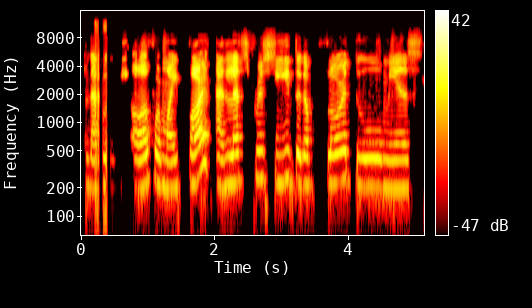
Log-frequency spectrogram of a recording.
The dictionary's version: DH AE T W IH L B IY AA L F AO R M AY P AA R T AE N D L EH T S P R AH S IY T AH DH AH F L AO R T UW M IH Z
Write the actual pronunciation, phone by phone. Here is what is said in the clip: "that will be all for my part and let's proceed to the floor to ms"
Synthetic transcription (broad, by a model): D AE T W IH L B IY AA L F AO R M AY P AA R T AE N D L EH T S P R AH S IY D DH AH F L AO R T UW M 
